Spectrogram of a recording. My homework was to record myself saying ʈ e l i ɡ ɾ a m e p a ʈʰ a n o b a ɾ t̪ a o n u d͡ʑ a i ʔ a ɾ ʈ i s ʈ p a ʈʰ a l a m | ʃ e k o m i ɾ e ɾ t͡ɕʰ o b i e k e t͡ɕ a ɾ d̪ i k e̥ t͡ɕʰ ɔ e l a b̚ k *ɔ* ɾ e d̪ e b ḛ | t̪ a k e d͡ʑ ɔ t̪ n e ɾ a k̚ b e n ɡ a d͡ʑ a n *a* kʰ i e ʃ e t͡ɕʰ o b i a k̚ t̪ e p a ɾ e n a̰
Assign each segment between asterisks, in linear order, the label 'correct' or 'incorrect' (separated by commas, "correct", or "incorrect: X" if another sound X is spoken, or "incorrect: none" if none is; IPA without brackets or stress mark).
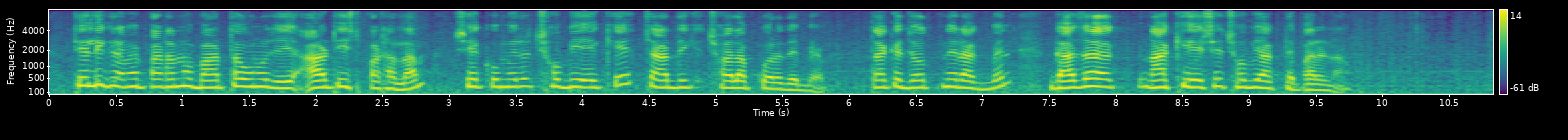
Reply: incorrect: o, correct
